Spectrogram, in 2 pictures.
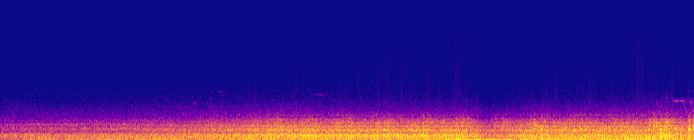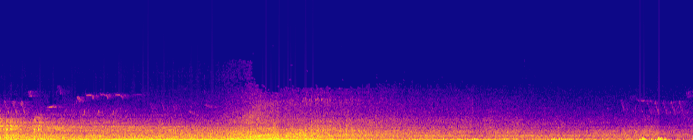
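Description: A train passing by: a rumble that swells over several seconds, is loudest about two-thirds of the way through, then dies away. A few sharp knocks near the end.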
